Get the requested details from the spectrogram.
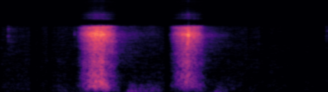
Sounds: Sniff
